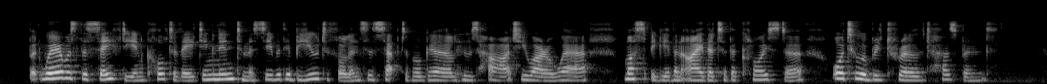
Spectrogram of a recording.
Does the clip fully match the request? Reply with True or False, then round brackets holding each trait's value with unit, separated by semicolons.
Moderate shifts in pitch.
True (4.2 semitones)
